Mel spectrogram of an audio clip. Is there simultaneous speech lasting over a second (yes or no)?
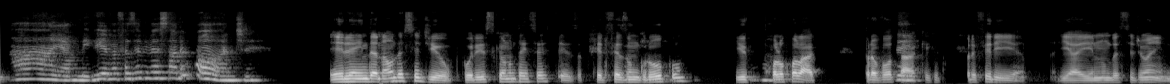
no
